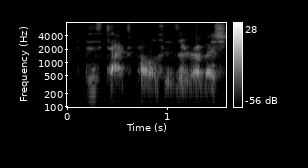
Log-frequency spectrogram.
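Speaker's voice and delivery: soft, whispered under the breath.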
